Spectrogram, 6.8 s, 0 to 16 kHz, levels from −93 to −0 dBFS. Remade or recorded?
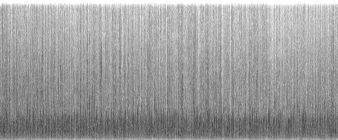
recorded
